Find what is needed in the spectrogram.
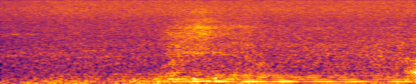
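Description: A motor vehicle's engine running with a steady low hum, starting about half a second in.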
